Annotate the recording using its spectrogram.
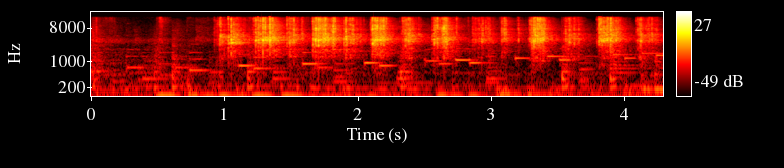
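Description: Hand-twisted pepper mill grinding over a pot in quick repeated strokes, about four or five a second, starting about a second in. Background music with a steady bass plays underneath.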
